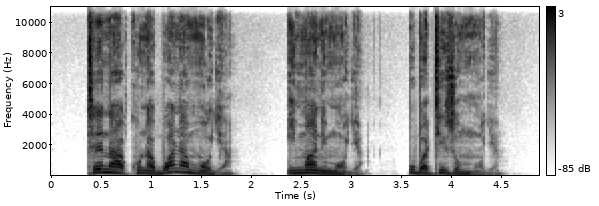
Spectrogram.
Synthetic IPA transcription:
tʰɛnakunaɓwanam̩mɔʄa̰ | imanimɔʄa̰ | uɓatizɔm̩mɔ̰ʄa̰

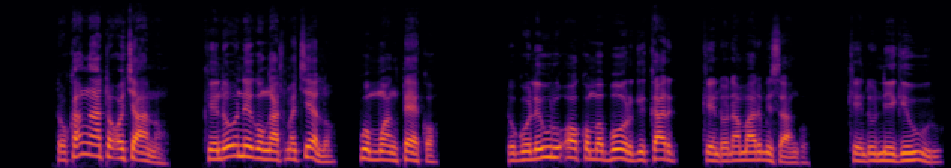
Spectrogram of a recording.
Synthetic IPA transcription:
tɔkaŋatɔɔt͡ʃanɔ̰ | kendoːneɡoŋatmat͡ʃɪɛlɔ | kwomːwaŋtɛkɔ | tɔɡoleuɾuʔɔkɔmaborɡɪkar | kendonamarmɪsa̰ŋɡo̰ | kendoneɡeuɾu

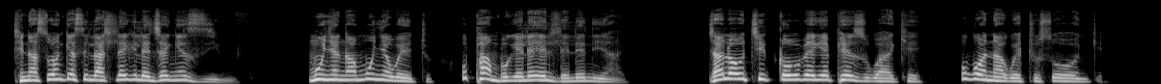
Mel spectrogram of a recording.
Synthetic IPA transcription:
tʰinasɔŋkʼɛsilaɬeɣilɛnd͡ʒʱɛŋeziːɱvu | muɲɛŋomuɲɛwetʰuː | pʰambʱuɣɛlɛːnd͡ɮʱɛlenijaːkʰɛ̥ | nd͡ʒʱalɔutʰiǃɔuβɛɣɛpʰezuɣwakʰɛ | uɣɔnaɣwetʰusɔːŋkʼɛ̥

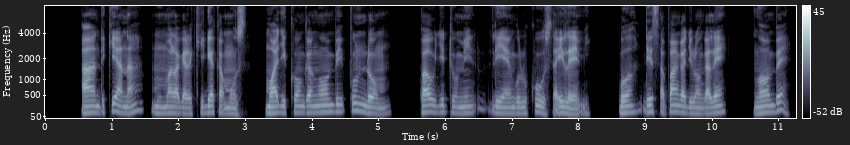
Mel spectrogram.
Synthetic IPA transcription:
aːndikianamumalaɡalakiɡaka̰musḁ | mwaɟikɔŋɡaŋɔmbipun̩dɔmu | pauɟitumilihɛŋɡulukuːsa̰ilɛmi | bɔndisa̰paŋɡaɟulɔŋɡalɛ | ŋɔmbɛ

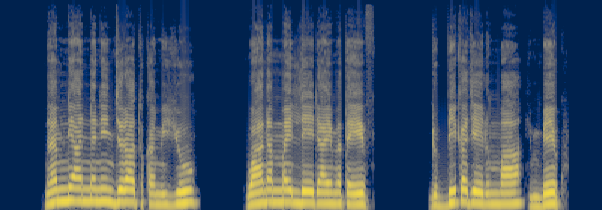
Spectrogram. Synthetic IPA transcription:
nɐmnɪɐnːɐnhɪnd͡ʒɪɾaːt̪ʊkɐmɪjːuː | waːnɐmːɐɪlːe̞ːd̪aːɪmɐt̪ɐʔeːf | d̪ʊbːiːkʼɐd͡ʒe̞ːlʊmːaːhɪmbeːkʊ̥

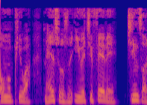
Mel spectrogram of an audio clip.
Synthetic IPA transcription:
uno̞pʰiwa | naiʐo̞ʐo̞ʔiwe̞t͡ʃifeʋe | t͡ʃinzwa

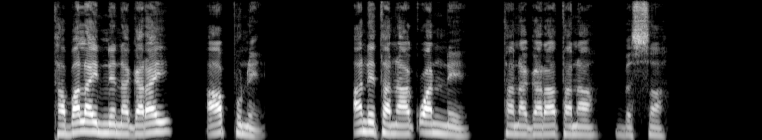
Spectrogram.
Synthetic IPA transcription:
t̪ɐbɐlɐjnːɛnɐɡɐɾɐj | ʔaːpːʊnɛ | ʔɐnɛt̪ɐnaːkʼʊwaːnːɛ | t̪ɐnɐɡɐɾɐt̪ɐnɐbɛsːɐ

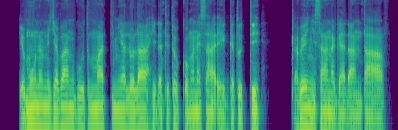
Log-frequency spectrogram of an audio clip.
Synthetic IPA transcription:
jɔmːuːnɐmnɪd͡ʒɐbaːŋɡuːt̪ʊmːaːt̪ːɪmɪjɐlɔlaːɦɪᶑɐt̪ɛt̪ɔkːɔmɐnɐɪsaːʔe̞ːɡːɐt̪ʊt̪ːɪ | kʼɐbe̞ːɲːɪsaːnɐɡaːᶑaːnt̪aːʔaːf

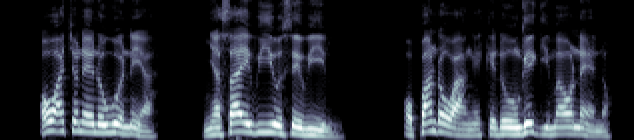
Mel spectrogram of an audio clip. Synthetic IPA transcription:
ɔwat͡ʃɔnɛnɔwonɪa̰ | ɲasaewijos̬ewil | ɔpandɔwaŋɛkendooŋɡeɡimaɔnɛnɔ

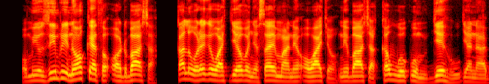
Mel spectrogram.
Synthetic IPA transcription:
omɪozimɾinɔkɛtɔʔɔdbaʃa̰ | kalʊwɔɾɛɡewat͡ʃd͡ʒɛɔvaɲasajemanɛʔɔwat͡ʃɔ̰nɪbaʃakawuokomd͡ʒeɦud͡ʒanab

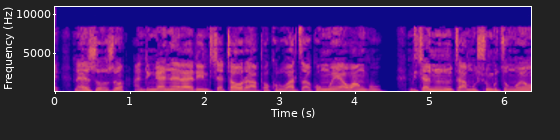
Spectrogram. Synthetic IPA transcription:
naiʐo̞ʐo̞ɦandiŋɡaɲaɾarindit͡ʃatauɾapakurwad͡zakomwe̞jawaːŋɡu | ndit͡ʃaɲuɲutamuʃuŋɡud͡zo̞mwo̞jowa

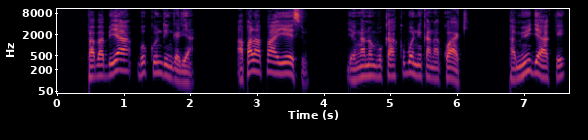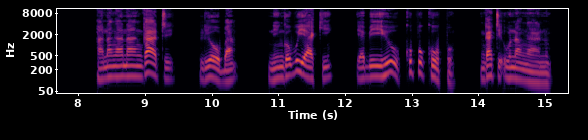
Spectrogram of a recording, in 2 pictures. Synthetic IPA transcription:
pababijabukundiŋɡalja̰ | a̰palapajɛsu | ɟaŋanɔmbukakubɔnɛkanakwaki̥ | pamiwiɟakɛ | panaŋanaŋɡati | liɔba | niŋɡɔbujaki | jabiːhukupukupu | ŋɡatḭʔunaŋanu

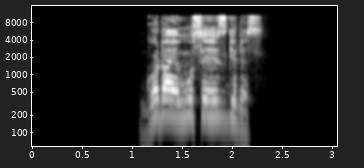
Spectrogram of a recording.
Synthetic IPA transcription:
ɡɔd̪ɐjmʊsɛhɪzɡɪd̪ɛs

